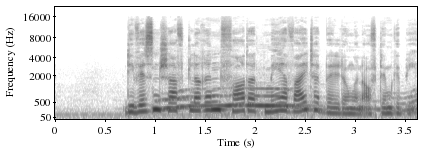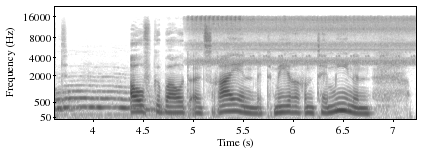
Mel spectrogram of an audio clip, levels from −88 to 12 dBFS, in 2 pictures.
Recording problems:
animal sounds; loud; throughout; 6 dB below the speech

